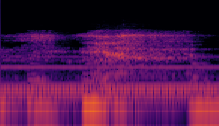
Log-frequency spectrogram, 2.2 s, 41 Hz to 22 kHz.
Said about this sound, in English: At 5:05, it started to thunder. That's all we need now. Thunderstorm.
